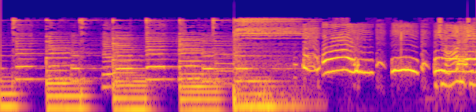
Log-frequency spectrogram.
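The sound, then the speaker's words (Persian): A baby wails in loud, wavering cries over the last few seconds of a radio drama, following a stretch of rhythmic, repeating musical bursts at the start. “آرام کو بچه را گریان کرد، اصابم خراب کرد.”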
